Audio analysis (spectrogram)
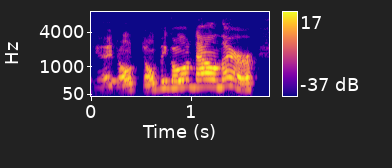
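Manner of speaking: lightly put-on Irish accent; a touch of Irish brogue on the warning. Grave digger warns the couple off, light Irish accent. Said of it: "He has this Irish accent in it".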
